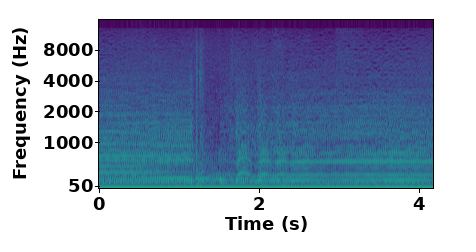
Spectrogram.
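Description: Race car crossing the finish line in first place at over 100 mph in Need for Speed Most Wanted, a steady high engine drone with a brief surge and shifting whine partway through, loud and continuous.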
